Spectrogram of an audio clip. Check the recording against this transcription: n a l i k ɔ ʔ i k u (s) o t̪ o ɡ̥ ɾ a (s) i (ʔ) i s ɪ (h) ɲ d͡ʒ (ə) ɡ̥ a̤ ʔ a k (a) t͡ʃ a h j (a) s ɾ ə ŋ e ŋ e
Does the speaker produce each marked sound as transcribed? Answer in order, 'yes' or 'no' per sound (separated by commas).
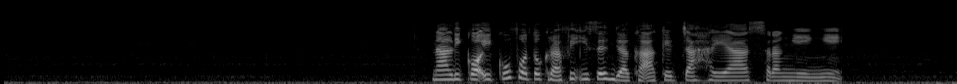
no, no, yes, yes, no, no, yes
